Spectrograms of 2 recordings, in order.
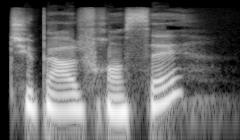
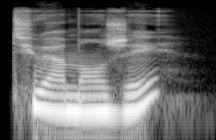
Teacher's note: With a rising voice to informally ask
